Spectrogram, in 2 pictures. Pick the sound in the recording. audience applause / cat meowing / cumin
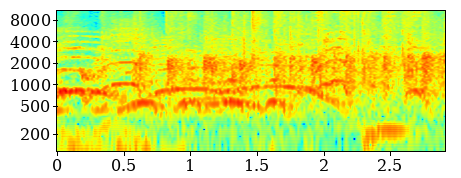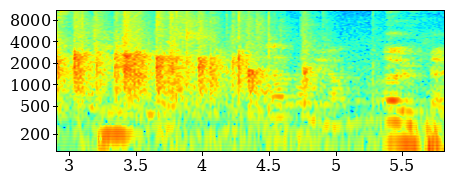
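audience applause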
